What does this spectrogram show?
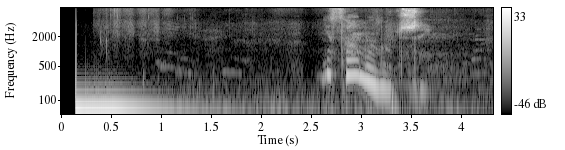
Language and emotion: Russian, sad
